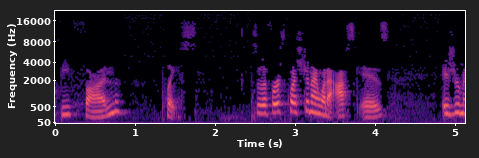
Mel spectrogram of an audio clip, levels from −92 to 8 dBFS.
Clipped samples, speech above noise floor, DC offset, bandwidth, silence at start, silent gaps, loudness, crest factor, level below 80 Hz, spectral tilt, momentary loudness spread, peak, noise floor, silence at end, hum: under 0.1%; 34 dB; under 0.1%; 18.5 kHz; 0.05 s; none; -29 LUFS; 20 dB; -72 dBFS; -5 dB/octave; 10 LU; -12 dBFS; -63 dBFS; 0 s; none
